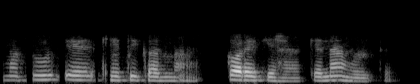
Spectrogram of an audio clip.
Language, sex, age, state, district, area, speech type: Maithili, female, 45-60, Bihar, Sitamarhi, rural, conversation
